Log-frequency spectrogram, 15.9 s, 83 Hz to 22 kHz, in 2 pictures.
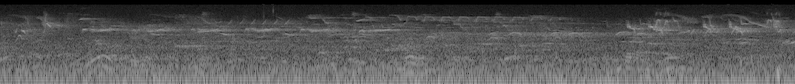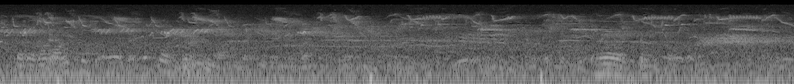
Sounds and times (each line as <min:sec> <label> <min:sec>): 0:00.0 bird sounds 0:15.8
0:00.0 kids playing in the background 0:15.8
0:00.8 people chatting 0:02.2
0:03.0 people chatting 0:07.0
0:07.8 people chatting 0:15.0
